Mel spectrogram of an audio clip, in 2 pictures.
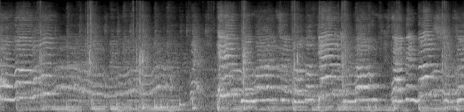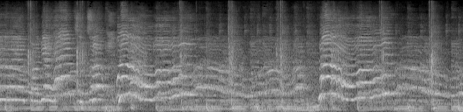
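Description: A woman singing a pop song live into a microphone over a backing track, both amplified through a small portable speaker, with a brief pause in the vocal about four seconds in.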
